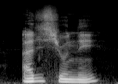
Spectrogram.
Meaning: to sum; to add (add together)
- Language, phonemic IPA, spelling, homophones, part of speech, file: French, /a.di.sjɔ.ne/, additionner, additionnai / additionné / additionnée / additionnées / additionnés / additionnez, verb, Fr-additionner.ogg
